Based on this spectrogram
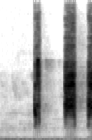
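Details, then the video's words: Black francolin, locally called kala tetar, calling: three loud, harsh, rasping bursts, the first short and doubled, the next two longer and grating, spaced about a third of a second apart, over a quiet background. "Sindhi mast Kala Tetar Awaz"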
